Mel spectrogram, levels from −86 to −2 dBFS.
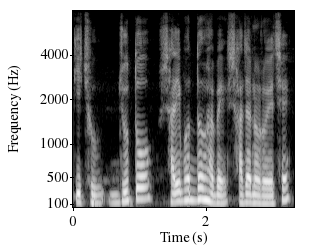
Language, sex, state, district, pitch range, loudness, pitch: Bengali, male, West Bengal, Cooch Behar, 120-160 Hz, -14 LUFS, 130 Hz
